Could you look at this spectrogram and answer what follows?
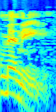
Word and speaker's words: many: How many? Tem que ter aquele I no final. Many, how many, how many.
